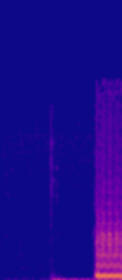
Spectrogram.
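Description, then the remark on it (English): A phone line's ringing tone on an outgoing call starts abruptly as a steady, loud electronic tone, preceded by a brief low rumble of handling noise. No one speaks. “Right, it's ringing.”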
